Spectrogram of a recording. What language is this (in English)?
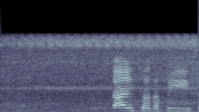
Punjabi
